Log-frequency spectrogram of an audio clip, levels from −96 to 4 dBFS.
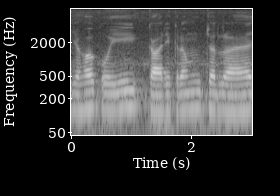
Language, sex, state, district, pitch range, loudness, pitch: Hindi, male, Uttar Pradesh, Jalaun, 120-130 Hz, -23 LUFS, 125 Hz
